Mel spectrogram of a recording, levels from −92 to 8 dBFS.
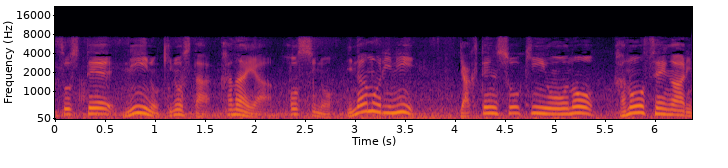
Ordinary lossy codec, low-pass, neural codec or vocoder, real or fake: none; 7.2 kHz; none; real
